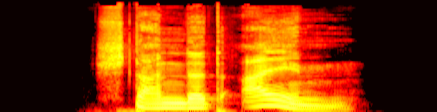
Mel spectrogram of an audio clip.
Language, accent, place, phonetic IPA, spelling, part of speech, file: German, Germany, Berlin, [ˌʃtandət ˈaɪ̯n], standet ein, verb, De-standet ein.ogg
- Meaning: second-person plural preterite of einstehen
